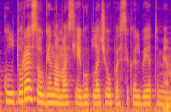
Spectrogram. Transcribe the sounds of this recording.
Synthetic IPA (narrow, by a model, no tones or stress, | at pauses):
kʊlˠt̪uːɾɐssɐʊɡʲɪnɐmɐsjɛɪɡʊplˠɐt͡ʃʲɛʊpɐsʲɪkɐlʲbʲeːt̪ʊmʲeːm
